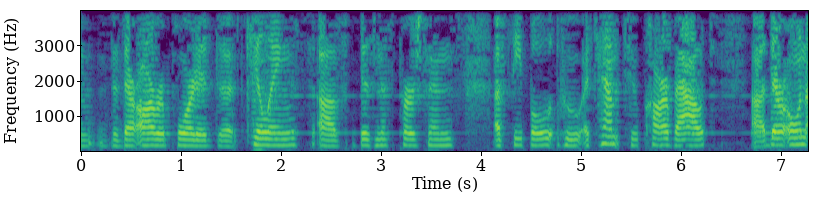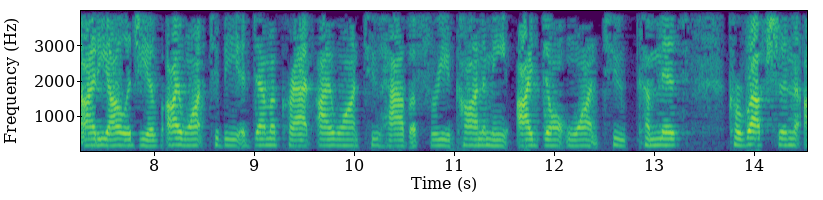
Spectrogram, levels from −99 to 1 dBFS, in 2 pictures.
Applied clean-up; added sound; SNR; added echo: neural mask model RNNoise.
